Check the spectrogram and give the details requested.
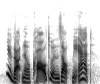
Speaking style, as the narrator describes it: said, in a hurt tone of voice

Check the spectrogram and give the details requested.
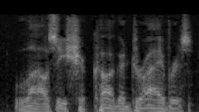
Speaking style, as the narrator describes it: The old man muttered

